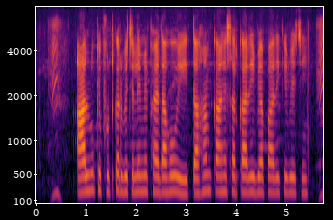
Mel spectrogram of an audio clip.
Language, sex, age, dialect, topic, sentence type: Bhojpuri, female, 25-30, Western, agriculture, question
